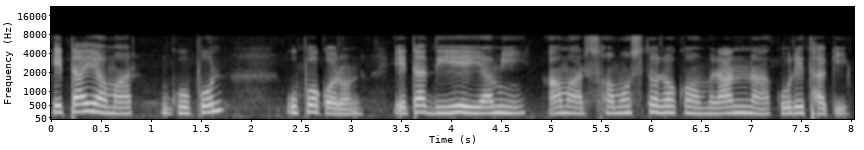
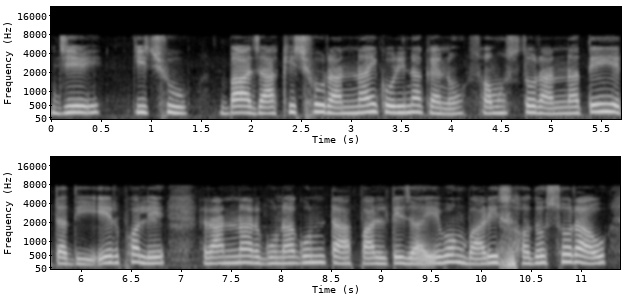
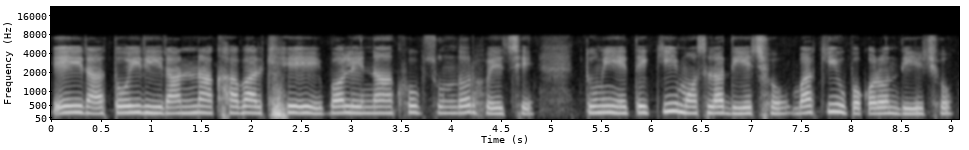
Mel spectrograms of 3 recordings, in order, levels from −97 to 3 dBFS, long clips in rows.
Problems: background sounds at intervals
